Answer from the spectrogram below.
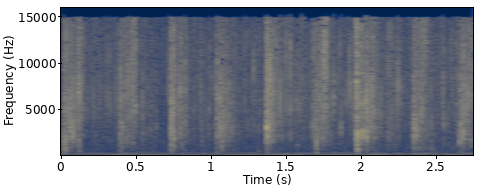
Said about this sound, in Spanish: el sonido de una persona corriendo sobre las piedras en esta ocasión sí me alertó por completo, pues claramente pude sentir que aquel espíritu rodeó la parte de enfrente del camión.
